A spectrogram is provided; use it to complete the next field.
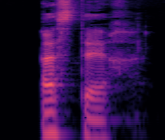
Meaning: aster (flowering plant)
- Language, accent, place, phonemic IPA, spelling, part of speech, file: French, France, Lyon, /as.tɛʁ/, aster, noun, LL-Q150 (fra)-aster.wav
